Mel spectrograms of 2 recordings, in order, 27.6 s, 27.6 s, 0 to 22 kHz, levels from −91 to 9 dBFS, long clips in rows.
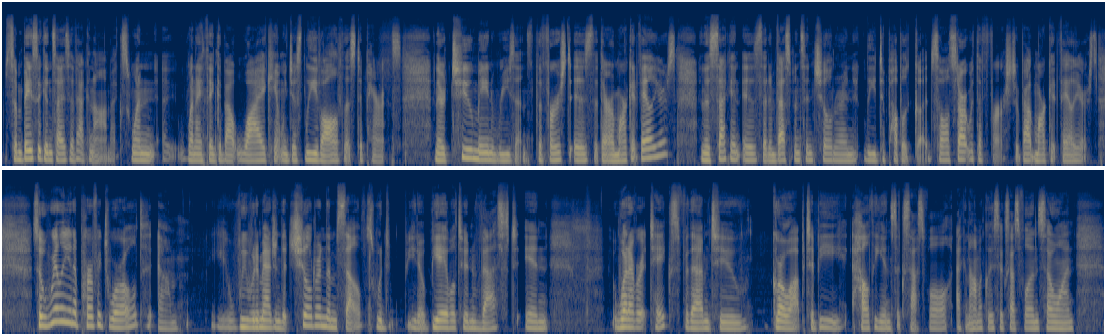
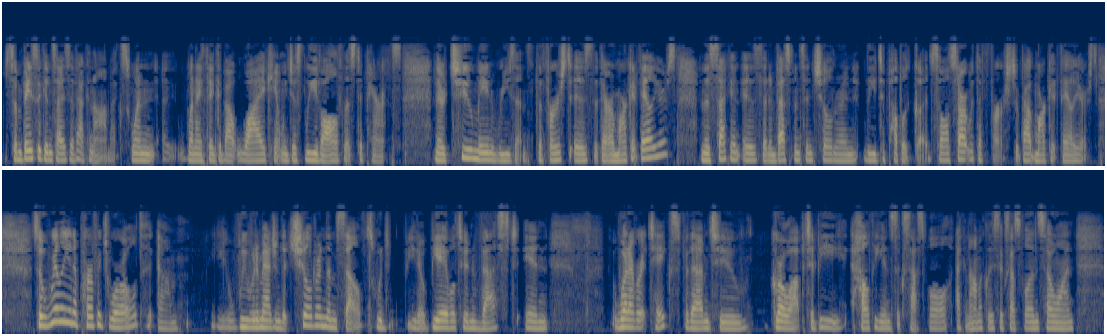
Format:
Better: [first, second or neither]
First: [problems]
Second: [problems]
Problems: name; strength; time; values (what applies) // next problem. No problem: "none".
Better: first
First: none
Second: garbled, watery; badly; nothing above 7.5 kHz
